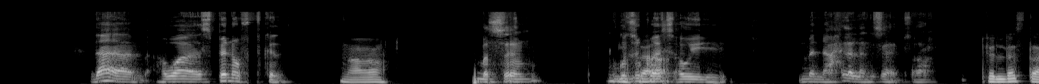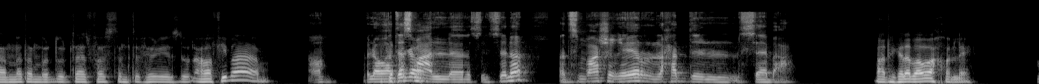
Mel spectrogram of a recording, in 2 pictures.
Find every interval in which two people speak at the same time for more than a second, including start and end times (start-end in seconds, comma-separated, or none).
none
